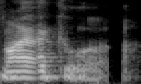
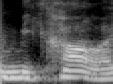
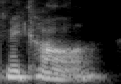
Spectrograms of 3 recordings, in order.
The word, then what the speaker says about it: Mikala: And she said, "My name is Michaela." And it was really Mikala. Again, I mispronounced it. Finally, I got it right, but it's Mikala.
